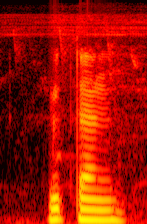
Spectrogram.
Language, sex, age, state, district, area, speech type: Santali, male, 18-30, Jharkhand, Pakur, rural, spontaneous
